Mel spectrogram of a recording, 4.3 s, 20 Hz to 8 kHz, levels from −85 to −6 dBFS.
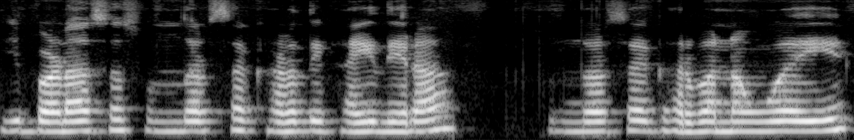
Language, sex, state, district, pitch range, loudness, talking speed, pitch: Hindi, female, Bihar, Vaishali, 205-220 Hz, -17 LUFS, 225 wpm, 210 Hz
